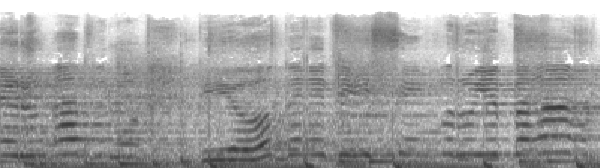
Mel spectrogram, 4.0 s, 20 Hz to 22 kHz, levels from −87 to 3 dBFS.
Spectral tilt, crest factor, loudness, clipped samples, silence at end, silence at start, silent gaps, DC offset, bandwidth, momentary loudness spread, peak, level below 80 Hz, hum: -3.5 dB/octave; 16 dB; -22 LUFS; under 0.1%; 0 s; 0 s; none; under 0.1%; 16 kHz; 5 LU; -8 dBFS; -32 dBFS; none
